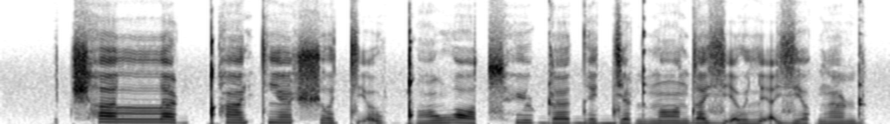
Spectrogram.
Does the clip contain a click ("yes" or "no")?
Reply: yes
